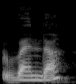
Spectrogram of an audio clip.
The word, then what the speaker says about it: Wanda: उसका आप शायद कुछ और नाम से भी प्रोनाउंस करते होंगे आप शायद, बट we will consider here it वेंडा।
